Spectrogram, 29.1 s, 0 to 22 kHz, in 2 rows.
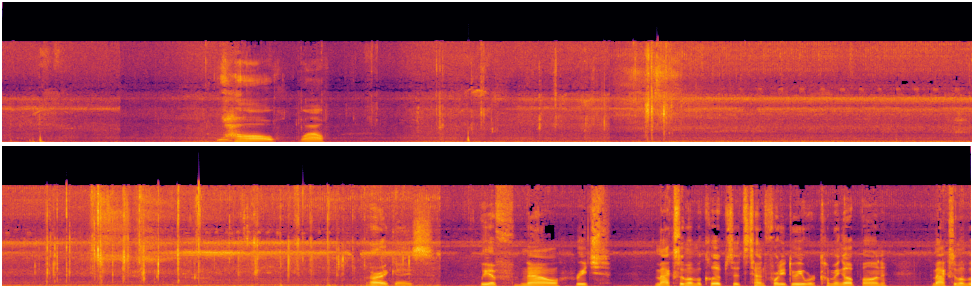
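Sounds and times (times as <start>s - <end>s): insect trill: 0.0s - 29.0s.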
